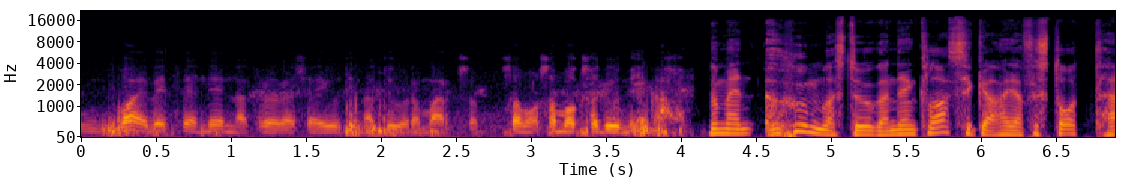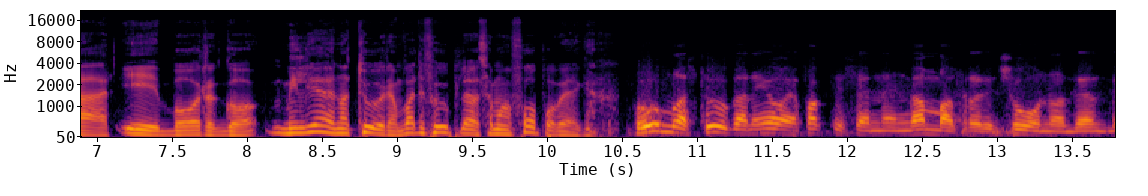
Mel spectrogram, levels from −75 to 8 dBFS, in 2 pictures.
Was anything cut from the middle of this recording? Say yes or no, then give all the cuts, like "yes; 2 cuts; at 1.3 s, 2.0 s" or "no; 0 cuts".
yes; 2 cuts; at 4.1 s, 10.5 s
